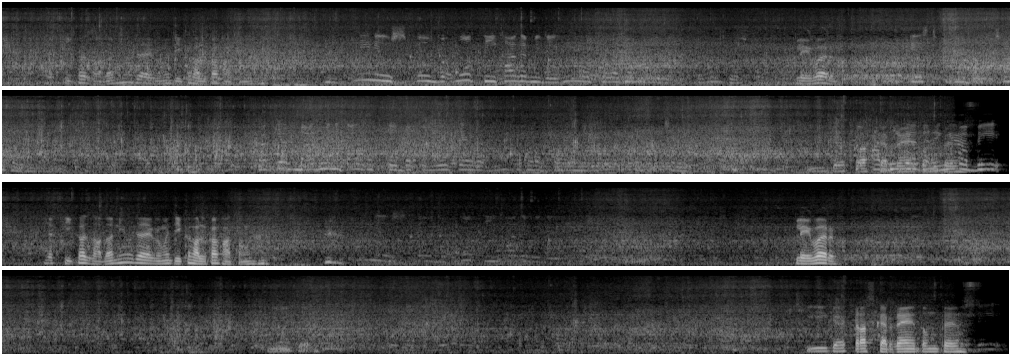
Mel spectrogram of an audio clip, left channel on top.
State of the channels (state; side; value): normal; both; correlation -0.14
